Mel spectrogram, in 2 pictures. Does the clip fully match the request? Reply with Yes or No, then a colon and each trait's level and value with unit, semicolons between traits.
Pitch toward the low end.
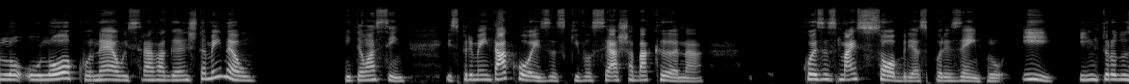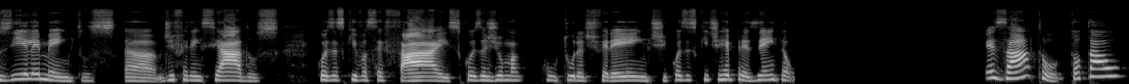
No: high, 200 Hz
